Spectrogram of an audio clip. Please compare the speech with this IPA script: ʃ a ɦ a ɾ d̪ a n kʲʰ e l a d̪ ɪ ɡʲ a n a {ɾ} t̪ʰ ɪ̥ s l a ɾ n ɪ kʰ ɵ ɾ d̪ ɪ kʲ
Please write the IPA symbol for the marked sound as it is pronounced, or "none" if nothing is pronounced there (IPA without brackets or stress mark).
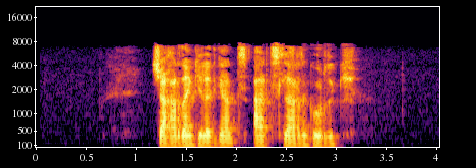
ɾ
